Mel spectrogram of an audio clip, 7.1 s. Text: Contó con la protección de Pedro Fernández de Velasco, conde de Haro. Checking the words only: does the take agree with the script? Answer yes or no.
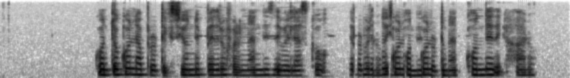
no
